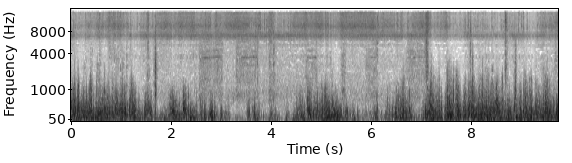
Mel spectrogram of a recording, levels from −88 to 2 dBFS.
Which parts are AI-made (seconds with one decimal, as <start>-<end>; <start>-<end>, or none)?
3.8-5.2; 6.2-8.3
